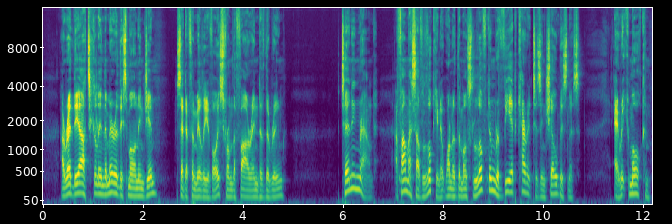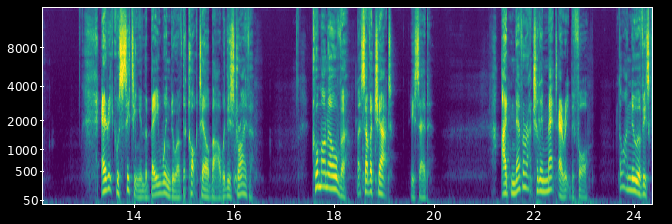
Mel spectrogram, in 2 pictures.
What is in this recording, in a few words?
Audiobook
